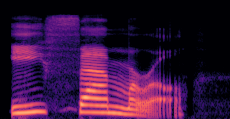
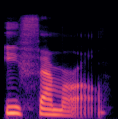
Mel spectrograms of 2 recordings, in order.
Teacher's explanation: Notice the stress is on fem again.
